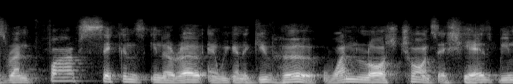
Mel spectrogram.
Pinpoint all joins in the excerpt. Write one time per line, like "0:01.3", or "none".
none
